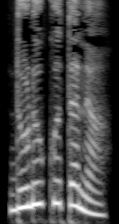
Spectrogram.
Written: ಧಡಿಗತನ

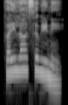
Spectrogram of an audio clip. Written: ಕೈಲಾಸವೀಣೆ

